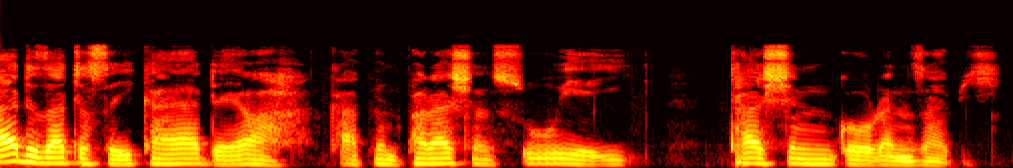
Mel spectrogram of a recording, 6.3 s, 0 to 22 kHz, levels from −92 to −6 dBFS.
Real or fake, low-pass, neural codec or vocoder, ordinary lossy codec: real; 7.2 kHz; none; none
